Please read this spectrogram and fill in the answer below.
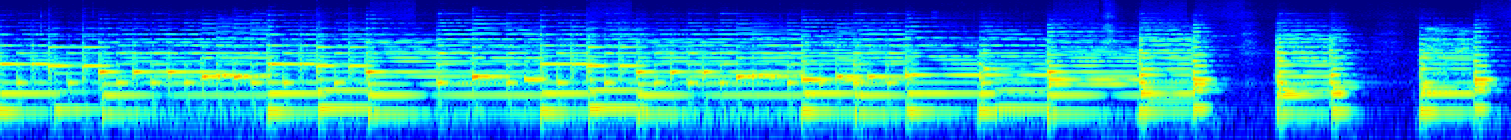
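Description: Grand piano played, a continuous run of chords and melody for about twelve seconds, then a few short phrases broken by pauses near the end.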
